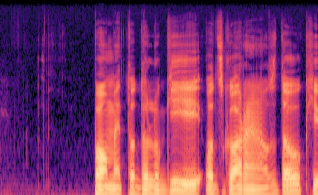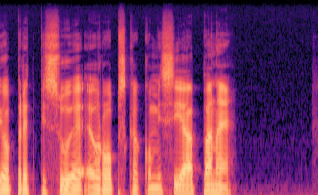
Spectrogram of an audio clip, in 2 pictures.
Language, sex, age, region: Slovenian, male, 18-29, Central Slovenia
